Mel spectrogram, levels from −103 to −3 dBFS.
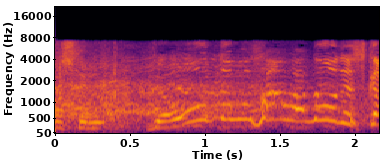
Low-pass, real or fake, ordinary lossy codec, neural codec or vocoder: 7.2 kHz; real; none; none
